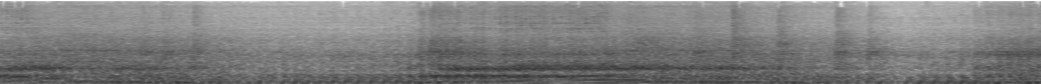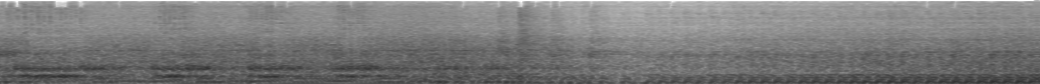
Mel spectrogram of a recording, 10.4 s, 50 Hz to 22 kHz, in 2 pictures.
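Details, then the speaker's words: 2012 Honda Rancher 420 4x4 ATV single-cylinder engine thumps unevenly with occasional small backfire pops, running slightly lean with the air filter off; no codes, no oil leaking. "It's running a tad lean because the air filter isn't on there. That's why you hear it kind of backfiring there a little bit."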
